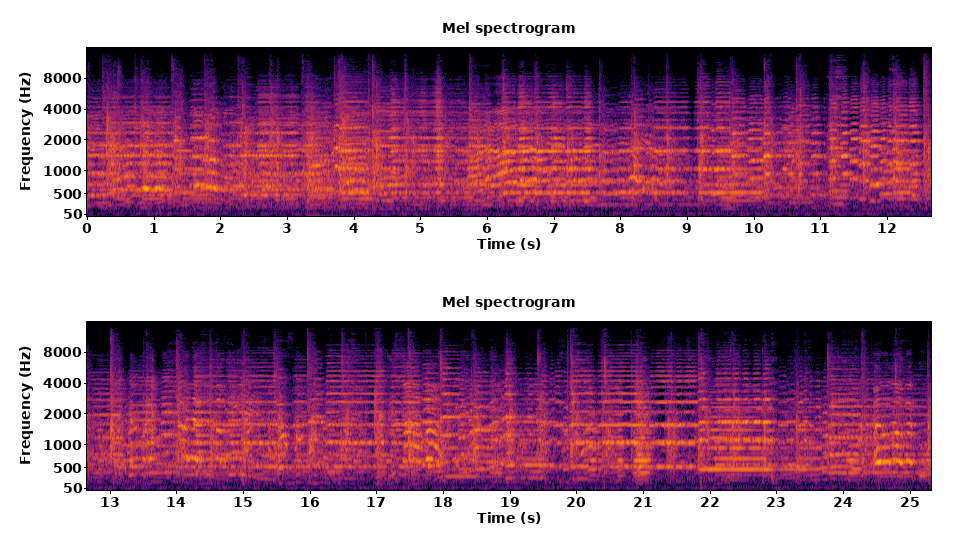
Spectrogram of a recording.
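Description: Piermaria button accordion played live: a lively tune, melody notes over a steady pulse of chords.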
